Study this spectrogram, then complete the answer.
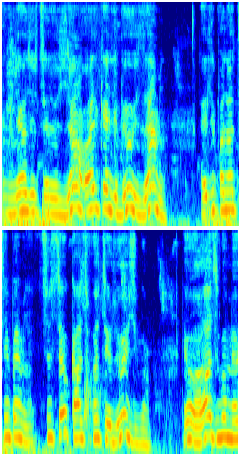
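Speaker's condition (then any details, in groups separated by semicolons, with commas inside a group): Amyotrophic lateral sclerosis; motor neuron disease, onset in shoulder and arm, arm fasciculations, arm weakness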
